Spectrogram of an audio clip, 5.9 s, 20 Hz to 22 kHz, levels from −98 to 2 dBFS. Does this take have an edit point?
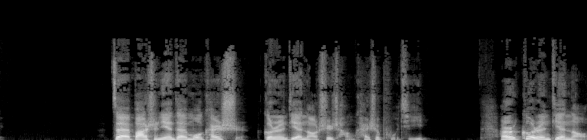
yes; 1 cut; at 2.6 s

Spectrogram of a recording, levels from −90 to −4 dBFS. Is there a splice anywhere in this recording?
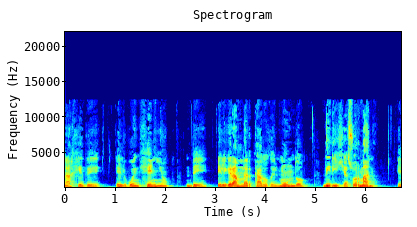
no; 0 cuts

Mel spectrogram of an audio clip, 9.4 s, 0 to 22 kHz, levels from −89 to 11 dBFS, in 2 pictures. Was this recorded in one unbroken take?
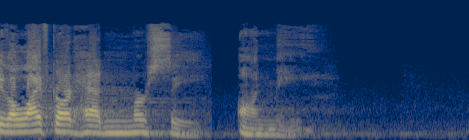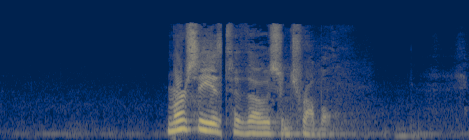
no; 3 cuts; at 2.1 s, 6.9 s, 7.5 s

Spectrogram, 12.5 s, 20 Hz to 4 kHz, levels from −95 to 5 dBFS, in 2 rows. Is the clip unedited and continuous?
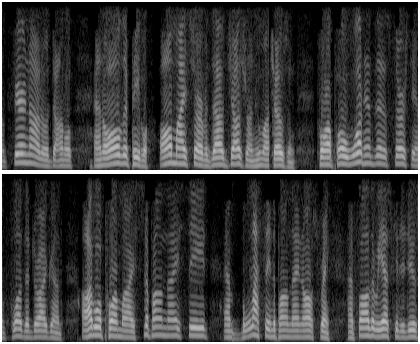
no; 6 cuts; at 3.1 s, 4.0 s, 5.4 s, 6.6 s, 8.4 s, 9.7 s

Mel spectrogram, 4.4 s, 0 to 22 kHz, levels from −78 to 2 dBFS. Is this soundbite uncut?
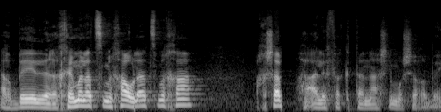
no; 2 cuts; at 1.3 s, 2.8 s

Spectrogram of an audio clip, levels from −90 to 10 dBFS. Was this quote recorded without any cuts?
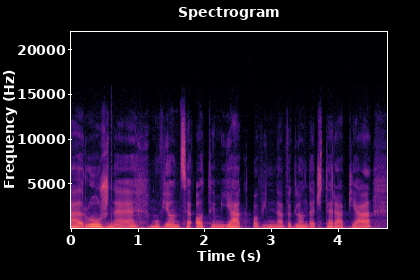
yes; 0 cuts

